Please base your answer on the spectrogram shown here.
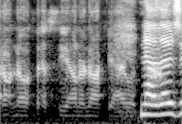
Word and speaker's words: Anunnaki: The Anunnaki, is that, how do you say it, Stephen? Anunnaki? Anunnaki, that's it.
